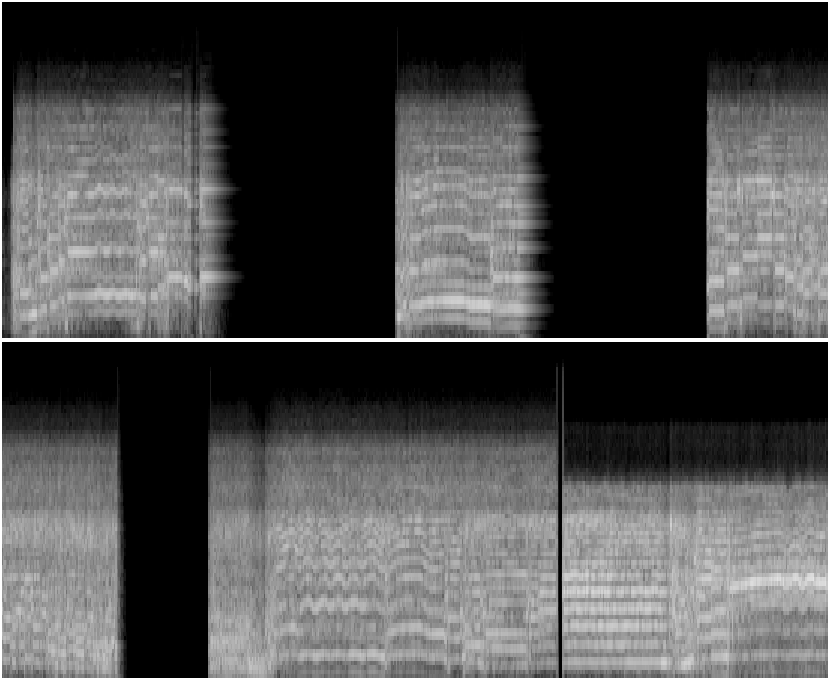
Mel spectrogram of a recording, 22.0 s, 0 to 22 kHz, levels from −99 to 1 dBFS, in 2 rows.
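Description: Throughout the recording, the sound was split into windowed frames and rebuilt with an overlap that does not add up to a steady gain, causing overlap-add ripple. The level swells and dips by about 6 dB at a rapid rate, around 200 times a second, so the everyday sounds carry a metallic buzz with extra tones around each note.

From 2.39 to 2.65 s, packets were repeatedly lost. Three short gaps (the longest 58 ms) were each patched by extending the previous sound, covering about 44% of that span. These are repeated packet losses, and they produce a choppy, robotic texture with small pieces missing.

Three much longer breaks follow, at 2.73 to 5.26 s, 6.90 to 9.41 s and 12.53 to 13.78 s. Each is likely a long network dropout in which nothing arrived. A fading buzz or hiss carries the last sound briefly, then silence holds for about 2.2, 2.1 and 1.1 s before the audio resumes with that stretch gone.

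At 18.41 s the input was likely switched to a poorer device, which lasts to the end. An 80 ms silence marks the change. Afterwards the band is narrower, the level shifts by about 5 dB, and a new noise floor sits roughly 30 dB down, making the sound dull and boxy.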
